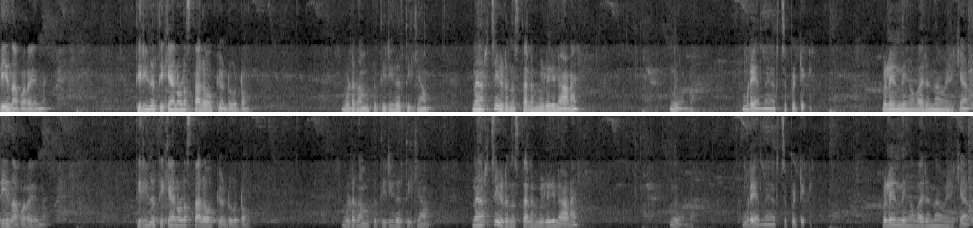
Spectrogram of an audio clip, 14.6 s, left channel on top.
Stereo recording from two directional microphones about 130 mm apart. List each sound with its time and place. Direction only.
0.0 s a woman's voice: 15° left (ahead or behind)
2.0 s a woman's voice: 15° left (ahead or behind)
5.2 s a woman's voice: centre (ahead or behind)
7.1 s a woman's voice: 15° right (ahead or behind); by 8.6 s centre (ahead or behind)
11.2 s a woman's voice: 10° right (ahead or behind)
13.2 s speech: 20° right (ahead or behind)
